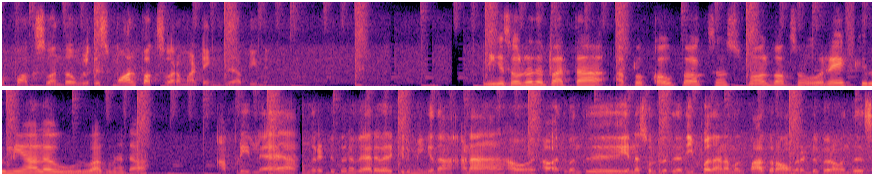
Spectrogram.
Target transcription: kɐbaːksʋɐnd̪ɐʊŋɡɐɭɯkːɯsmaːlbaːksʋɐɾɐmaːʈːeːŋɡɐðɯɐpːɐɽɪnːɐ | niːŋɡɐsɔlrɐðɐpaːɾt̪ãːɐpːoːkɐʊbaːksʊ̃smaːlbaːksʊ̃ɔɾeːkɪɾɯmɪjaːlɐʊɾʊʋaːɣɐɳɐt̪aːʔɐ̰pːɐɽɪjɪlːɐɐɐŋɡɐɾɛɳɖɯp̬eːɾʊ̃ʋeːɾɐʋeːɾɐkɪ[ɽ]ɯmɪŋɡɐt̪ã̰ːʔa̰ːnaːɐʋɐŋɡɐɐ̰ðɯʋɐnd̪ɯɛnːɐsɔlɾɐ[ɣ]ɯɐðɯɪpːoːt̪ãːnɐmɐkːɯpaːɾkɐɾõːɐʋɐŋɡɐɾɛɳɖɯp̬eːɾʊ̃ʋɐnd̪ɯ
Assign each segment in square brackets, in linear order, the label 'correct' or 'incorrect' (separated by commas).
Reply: incorrect, incorrect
